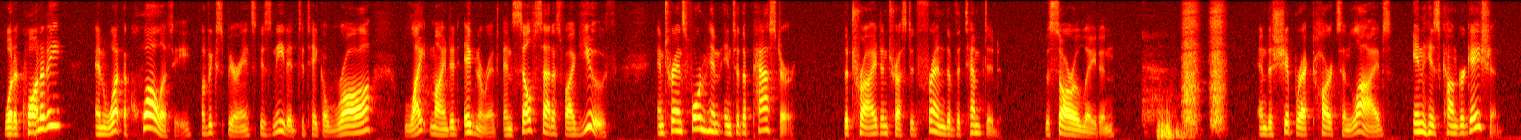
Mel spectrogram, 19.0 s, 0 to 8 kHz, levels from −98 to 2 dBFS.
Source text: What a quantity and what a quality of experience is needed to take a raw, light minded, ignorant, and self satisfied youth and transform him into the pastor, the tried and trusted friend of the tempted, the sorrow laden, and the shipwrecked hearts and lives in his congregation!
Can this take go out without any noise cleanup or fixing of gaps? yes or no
no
